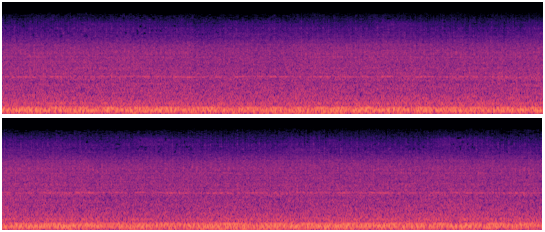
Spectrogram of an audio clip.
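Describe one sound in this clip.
A propeller engine drones steadily and loudly.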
